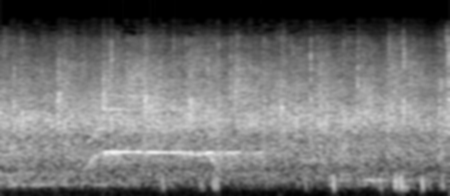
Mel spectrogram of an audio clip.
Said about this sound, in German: Klatscht mal lang, dann kann ich trinken.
